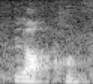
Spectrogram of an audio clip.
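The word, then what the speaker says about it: লক্ষ্মণ: উচ্চারণ কি? দেখো লক্ষণ বানান কখনো ভুল করবে না, শুধু ক্ষীয় দিয়ে লিখলে কিন্তু ভুল হবে, ক্ষীয়র সঙ্গে ম যুক্ত হবে। তাহলে লক্ষণ, উচ্চারণটা কি? উচ্চারণটা হচ্ছে লক্ষণ।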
